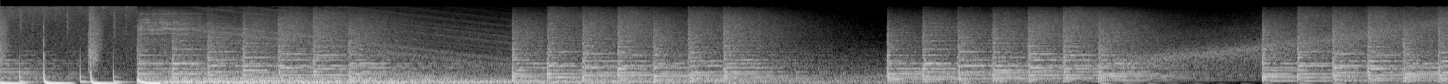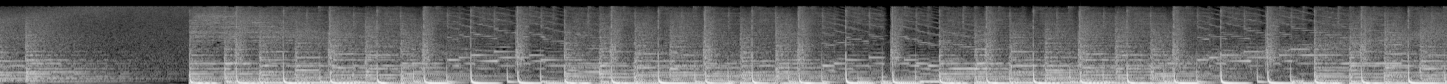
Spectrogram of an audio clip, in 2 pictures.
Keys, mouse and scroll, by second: 22.1 double click, 23.6 double click.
